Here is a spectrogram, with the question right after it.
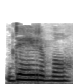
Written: datable

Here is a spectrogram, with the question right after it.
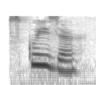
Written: squeezer

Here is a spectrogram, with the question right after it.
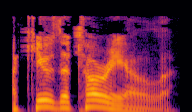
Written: accusatorial

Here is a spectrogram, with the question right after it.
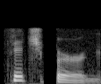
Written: Fitchburg

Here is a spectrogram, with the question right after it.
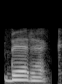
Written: bittock

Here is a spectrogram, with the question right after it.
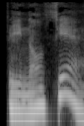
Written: financiere

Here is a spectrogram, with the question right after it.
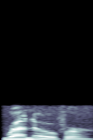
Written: runover

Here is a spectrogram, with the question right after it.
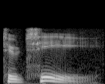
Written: tutee

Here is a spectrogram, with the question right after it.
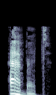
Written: abbotship

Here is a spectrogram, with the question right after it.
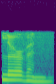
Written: Leuven

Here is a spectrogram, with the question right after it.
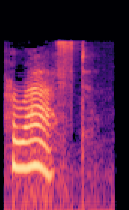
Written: harassed

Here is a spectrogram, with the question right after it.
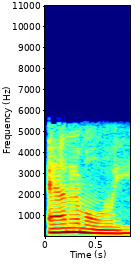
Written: animally

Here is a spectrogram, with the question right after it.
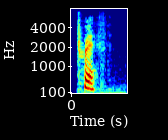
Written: triff

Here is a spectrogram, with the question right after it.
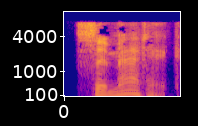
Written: sematic

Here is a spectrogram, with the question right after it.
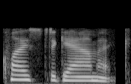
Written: cleistogamic

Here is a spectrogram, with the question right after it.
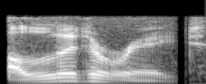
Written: alliterate

